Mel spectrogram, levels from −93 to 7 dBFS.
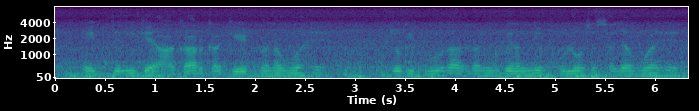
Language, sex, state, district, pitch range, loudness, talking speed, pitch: Hindi, male, Goa, North and South Goa, 105-110 Hz, -32 LUFS, 180 wpm, 110 Hz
